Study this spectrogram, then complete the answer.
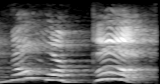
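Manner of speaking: high, loud, slow tantrum yell. A narrator's reading. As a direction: drag it out furiously. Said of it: "he yelled".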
